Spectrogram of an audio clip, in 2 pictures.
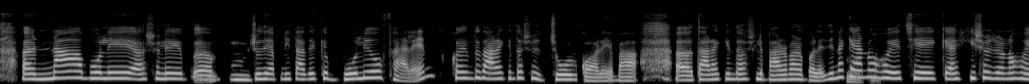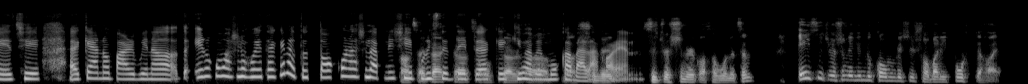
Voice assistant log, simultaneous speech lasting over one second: present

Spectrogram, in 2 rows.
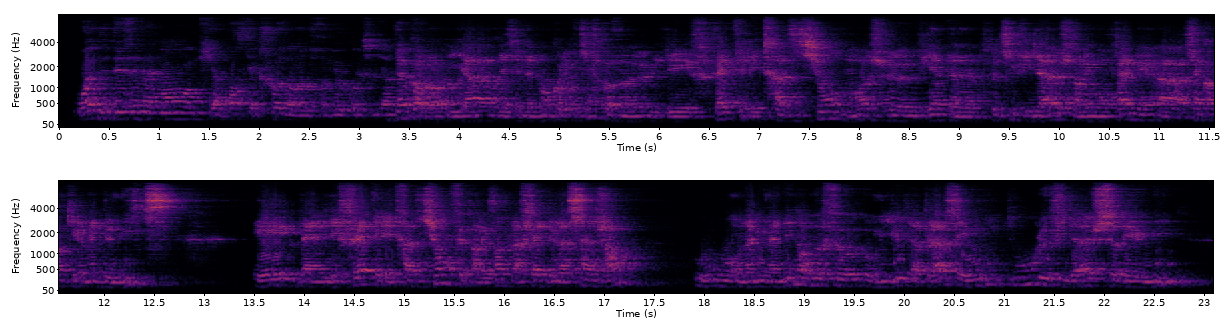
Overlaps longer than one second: present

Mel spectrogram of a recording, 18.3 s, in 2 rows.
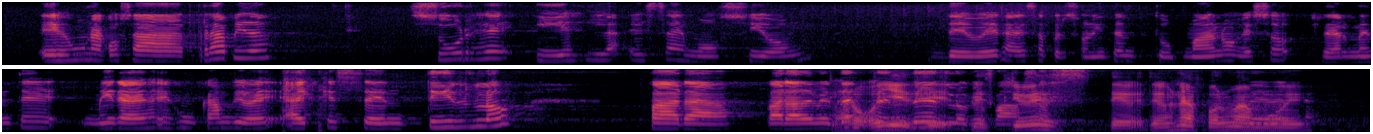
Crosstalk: present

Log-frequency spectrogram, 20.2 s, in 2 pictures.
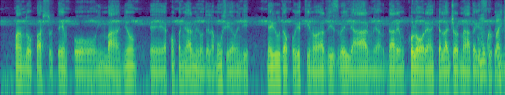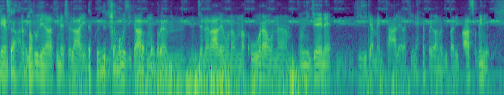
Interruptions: present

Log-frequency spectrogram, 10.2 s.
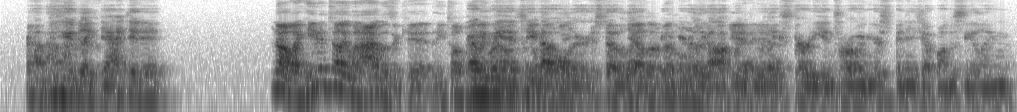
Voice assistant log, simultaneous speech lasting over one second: present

